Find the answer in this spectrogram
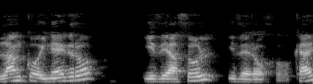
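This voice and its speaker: A man with an English accent speaks very slowly at a fairly high pitch, his intonation lively. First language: English (speaking Spanish). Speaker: esoteric lecturer. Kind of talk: lecture. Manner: halting.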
